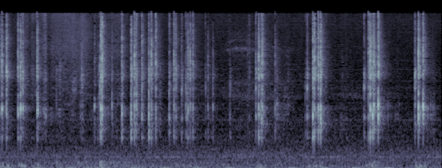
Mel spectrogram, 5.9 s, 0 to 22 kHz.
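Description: Long metallic nails tap and scratch the printed cardboard face of a small black satin ribbon spool held in the hands, then move to the edge of the wound ribbon. Quick, dry clicks with a bright papery tone around 1.3 kHz come in irregular bursts, separated by a soft scratching hiss.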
